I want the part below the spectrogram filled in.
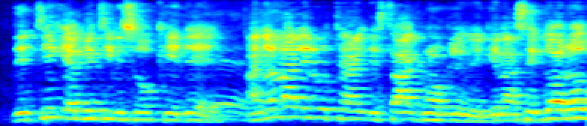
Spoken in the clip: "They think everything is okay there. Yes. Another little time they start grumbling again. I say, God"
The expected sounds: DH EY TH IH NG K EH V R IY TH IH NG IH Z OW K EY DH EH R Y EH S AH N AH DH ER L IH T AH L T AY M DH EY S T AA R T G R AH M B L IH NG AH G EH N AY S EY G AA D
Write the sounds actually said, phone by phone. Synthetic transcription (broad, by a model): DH EY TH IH NG K EH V R IY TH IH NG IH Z OW K EY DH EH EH AH N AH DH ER L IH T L T AY M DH EY S T AA T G R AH M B L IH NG AH G EH N AY S EY G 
